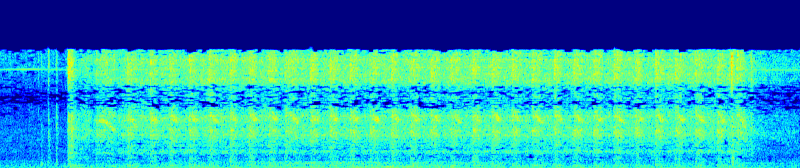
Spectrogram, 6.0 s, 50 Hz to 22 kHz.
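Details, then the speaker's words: 2005 Saturn Ion 2.2L 5-speed, crank-no-start after a clutch job with suspected jumped timing; cranking more consistent after sitting overnight but slow and uneven with one weaker beat, one cylinder seemingly low; ignition voltage low at 12.2 V. "cranking seems a lot more consistent now there still seems like one cylinders low but leaving it sit overnight seems to have made a difference"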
